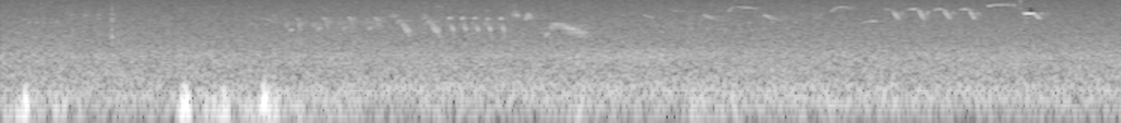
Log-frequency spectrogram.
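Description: Faint small-bird chirps and short rapid trills over a quiet open-field hush, with a few brief low thumps in the first two seconds.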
